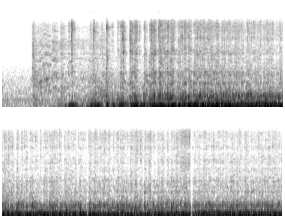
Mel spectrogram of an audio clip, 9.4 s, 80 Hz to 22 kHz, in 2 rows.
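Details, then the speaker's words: 1966 Chevy C10 with an LS swap, running on small cherry bomb mufflers before the muffler swap: the starter whirs, then the V8 fires into a loud, deep, even burble with no misses or knocks; sounds good. "now if I'm being honest I think that actually sounds pretty darn good"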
